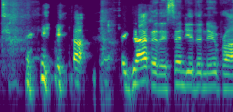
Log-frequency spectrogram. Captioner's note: all laugh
